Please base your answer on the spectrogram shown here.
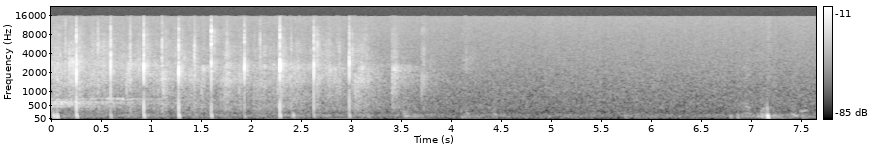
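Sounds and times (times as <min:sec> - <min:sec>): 
applause from a gathered crowd: 0:00.0 - 0:03.8.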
